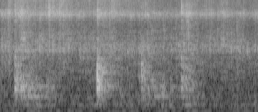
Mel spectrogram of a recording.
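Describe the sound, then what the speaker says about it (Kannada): Onion, ginger, cinnamon, clove and pepper sizzle softly in a pan for a country chicken sambar, a faint steady crackle with a few light stirring clicks, and no one speaking. "ಸ್ವಲ್ಪ ಹಸಿ ವಾಸನೆ ಹೋಗೋವರೆಗೂ ಫ್ರೈ ಮಾಡೋಣ"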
